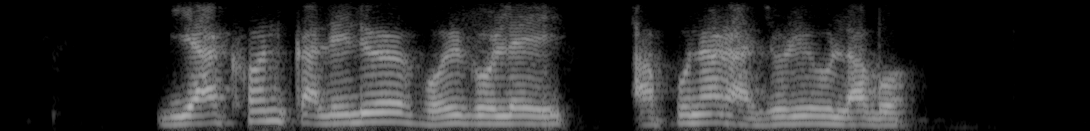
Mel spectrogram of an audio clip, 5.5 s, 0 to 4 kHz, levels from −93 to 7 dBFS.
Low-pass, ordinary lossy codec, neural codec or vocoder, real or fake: 3.6 kHz; Opus, 16 kbps; codec, 16 kHz in and 24 kHz out, 1 kbps, XY-Tokenizer; fake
